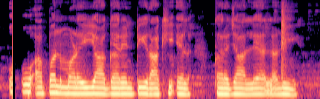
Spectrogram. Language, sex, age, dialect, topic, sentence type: Maithili, male, 25-30, Bajjika, banking, statement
